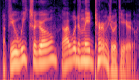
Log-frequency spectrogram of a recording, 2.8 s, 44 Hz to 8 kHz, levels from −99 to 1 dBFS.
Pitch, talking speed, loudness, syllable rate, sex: 135 Hz, 235 wpm, -16 LUFS, 4.6 syllables/s, male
